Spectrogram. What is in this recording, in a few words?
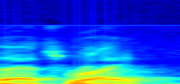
"that's right", male; Voice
